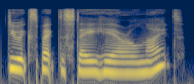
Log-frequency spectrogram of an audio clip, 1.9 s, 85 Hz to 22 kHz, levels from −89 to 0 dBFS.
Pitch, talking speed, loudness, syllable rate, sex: 205 Hz, 245 wpm, -17 LUFS, 5.7 syllables/s, female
